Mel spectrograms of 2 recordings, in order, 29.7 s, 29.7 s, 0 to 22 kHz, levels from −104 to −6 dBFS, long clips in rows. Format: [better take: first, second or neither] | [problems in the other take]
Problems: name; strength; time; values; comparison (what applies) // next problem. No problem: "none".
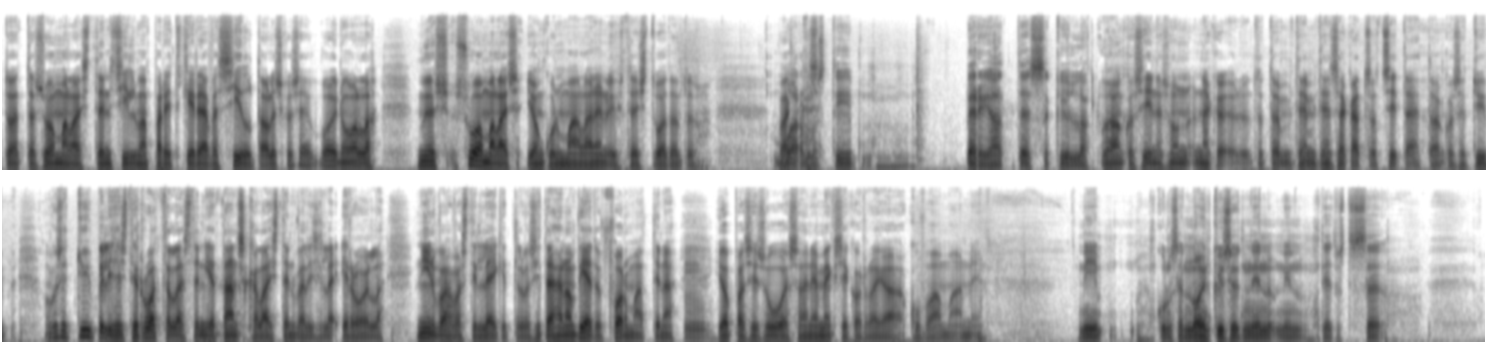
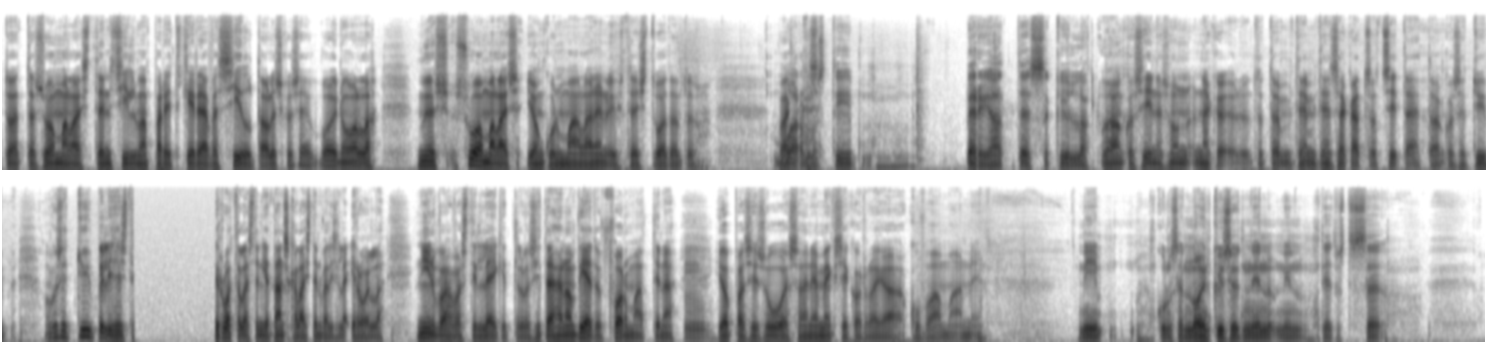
first | audio freezing; at 16 s for 1 s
